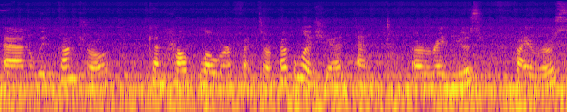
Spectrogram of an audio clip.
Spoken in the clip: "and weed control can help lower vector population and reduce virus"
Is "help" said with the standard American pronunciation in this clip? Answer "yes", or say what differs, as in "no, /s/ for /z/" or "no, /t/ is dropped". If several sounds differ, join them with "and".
yes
